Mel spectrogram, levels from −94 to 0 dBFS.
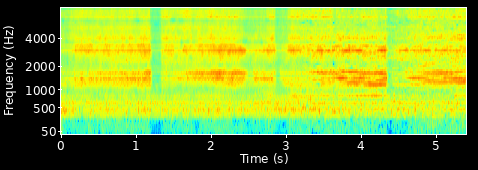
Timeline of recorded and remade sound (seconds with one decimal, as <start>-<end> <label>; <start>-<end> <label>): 0.0-3.2 remade; 3.2-5.4 recorded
